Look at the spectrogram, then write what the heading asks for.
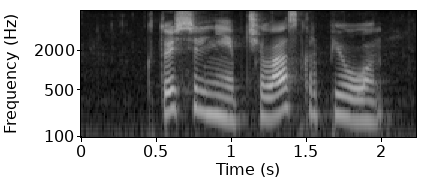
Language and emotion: Russian, neutral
